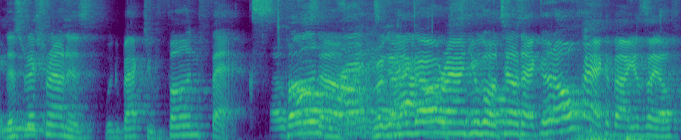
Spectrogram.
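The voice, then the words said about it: Put-on hick Southern gentleman accent. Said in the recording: “what accent are you doing? ... I'm doing a little bit of a southern gentleman, but also real hickish”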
